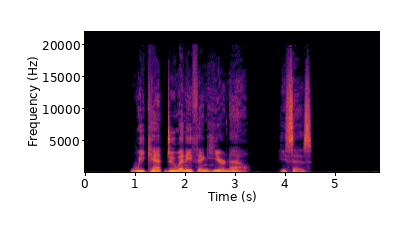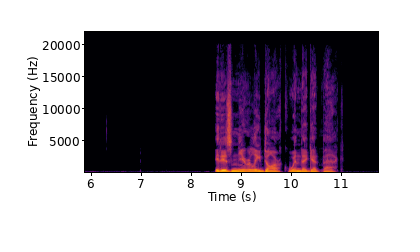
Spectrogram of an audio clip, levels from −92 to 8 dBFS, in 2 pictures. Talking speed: 80 wpm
